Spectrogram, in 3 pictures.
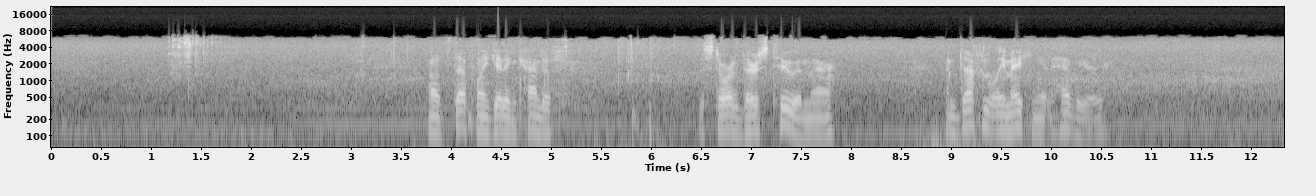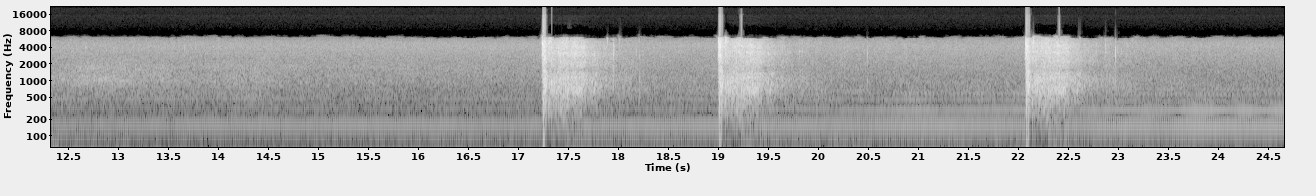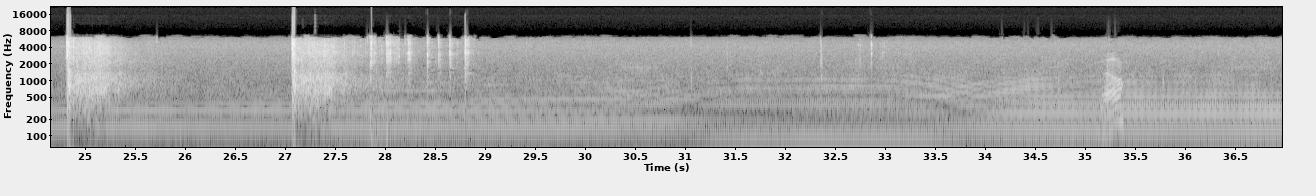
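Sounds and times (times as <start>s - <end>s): gunshots with short echo: 17.2s - 18.0s, 19.0s - 19.8s, 22.0s - 22.8s, 24.8s - 25.6s, 27.0s - 28.3s.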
